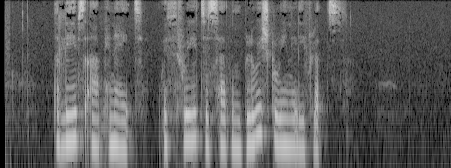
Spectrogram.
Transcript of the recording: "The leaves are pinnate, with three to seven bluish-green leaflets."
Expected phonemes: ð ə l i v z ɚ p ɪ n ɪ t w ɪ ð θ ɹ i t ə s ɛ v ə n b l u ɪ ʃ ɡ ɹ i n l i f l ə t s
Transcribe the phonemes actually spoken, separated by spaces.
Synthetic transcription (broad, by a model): ð ə l i v z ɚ p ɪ n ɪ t w ɪ ð θ ɹ i t ə s ɛ v ə n b l u ɪ ʃ ɡ ɹ i n l i f l ə t s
